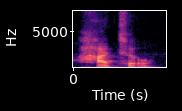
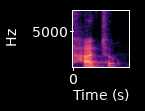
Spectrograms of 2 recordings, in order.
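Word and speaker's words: jacho: So, he lit his hato and for those of you unaware, it's spelled J A C H O. Hacho. The J is an H sound in Spanish. So, it's Hacho.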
